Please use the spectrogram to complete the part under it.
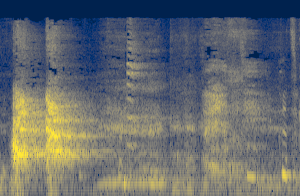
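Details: Piper, a joyful Labrador Retriever in Miami, barks while playing with a new toy: two loud, sharp barks in quick succession, then a woman's encouraging voice and quieter background sounds.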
